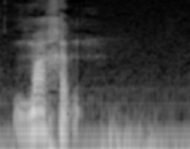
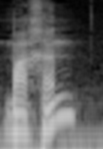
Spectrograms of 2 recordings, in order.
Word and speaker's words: machen: le pronom je, et ça se prononce ch, c'est notre son en allemand, vocal, mais on peut le prononcer en français comme dans le mot prémisse. Donc la prononciation du R dans le mot prémisse nous fait en fait sortir ce son ch, comme dans le verbe machen.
